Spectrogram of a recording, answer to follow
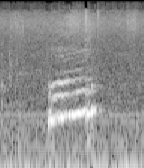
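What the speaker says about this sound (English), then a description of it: "bear with the cats in the background" A single drawn-out cat meow in the background, faint and somewhat distant, rising slightly in pitch before trailing off over a low room hum.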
